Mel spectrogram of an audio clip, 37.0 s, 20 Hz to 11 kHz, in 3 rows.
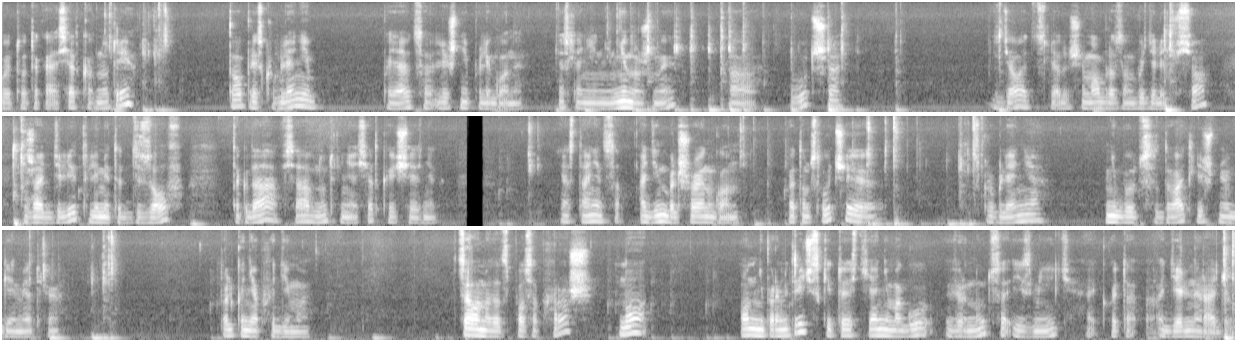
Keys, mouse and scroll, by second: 1.3 ctrl+shift+b, 6.2 ctrl+a, 6.6 ctrl+a, 6.9 ctrl+a, 7.2 ctrl+a, 8.2 ctrl+z, 11.5 a, 12.3 Delete, 19.3 click, 20.1 shift+click, 21.6 ctrl+shift+b, 24.2 click, 25.4 ctrl+shift+b, 30.6-31.2 drag, 32.3 click, 36.7 Tab.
